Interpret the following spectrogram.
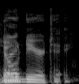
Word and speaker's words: Joe Dante: Joe Dante June 8th Jo de that's how you say his name oh about to say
